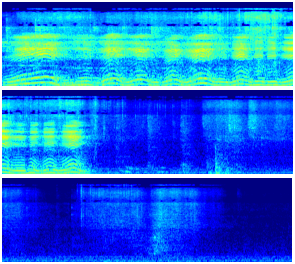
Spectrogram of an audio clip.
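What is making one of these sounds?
Toy truck wheels scrape softly through sand.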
